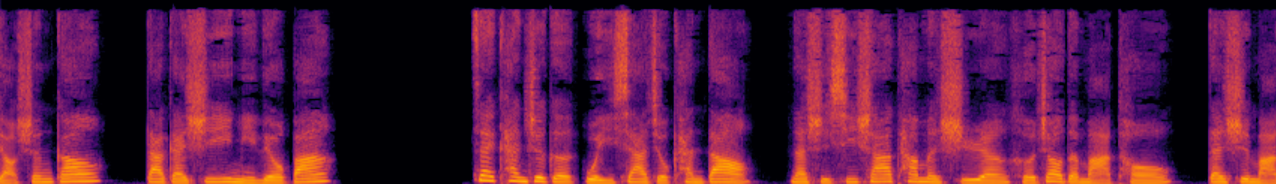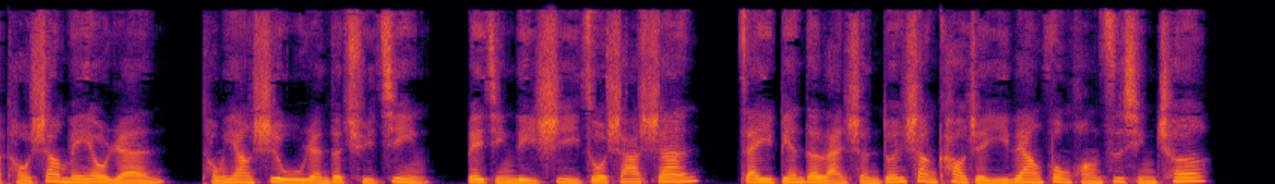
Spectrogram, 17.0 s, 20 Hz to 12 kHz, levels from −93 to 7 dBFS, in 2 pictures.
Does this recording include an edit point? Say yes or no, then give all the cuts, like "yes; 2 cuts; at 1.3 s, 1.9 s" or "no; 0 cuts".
yes; 1 cut; at 3.8 s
